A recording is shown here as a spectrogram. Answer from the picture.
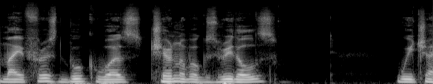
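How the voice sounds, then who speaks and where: In a Balkan accent, a man speaks at a fairly slow pace with a medium pitch and monotone, flat intonation. The recording is very clean, with a silent background. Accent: Balkan Slavic. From Macedonia. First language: Serbian or Macedonian. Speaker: author and YouTuber on Slavic mythology. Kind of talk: scripted podcast monologue. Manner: some hesitations and fillers.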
